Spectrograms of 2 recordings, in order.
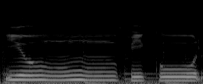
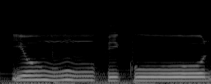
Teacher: Nah, nun sukunya itu disamarkan ke dalam huruf fa. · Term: ikhfa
